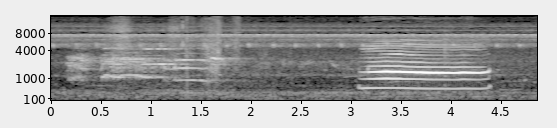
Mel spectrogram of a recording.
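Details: Monkey Big Bertha crying: faint wavering whines give way to a loud, steady, strongly harmonic wail held about one and a half seconds before stopping abruptly.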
